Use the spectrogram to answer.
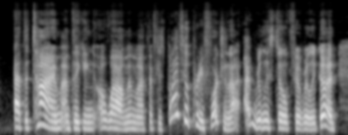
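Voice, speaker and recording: On a very clean recording with a silent background, a woman has an unremarkable speaking voice at a fairly high pitch, with ordinary pitch variation and a dry, close sound with no echo. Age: 60s. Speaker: actress and video producer. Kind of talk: casual interview chat.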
